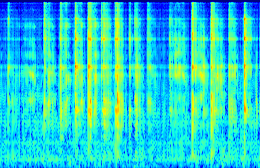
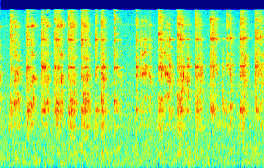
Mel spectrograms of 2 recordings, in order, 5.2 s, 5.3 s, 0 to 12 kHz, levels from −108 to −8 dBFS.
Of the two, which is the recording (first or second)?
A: second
